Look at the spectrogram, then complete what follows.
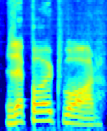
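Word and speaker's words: repertoire: रेपर्ट वॉर। रेपर्ट वॉर और last का ई silent. रेपर्ट वॉर।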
